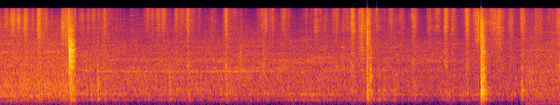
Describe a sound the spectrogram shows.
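A knife knocks against a wooden cutting board.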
